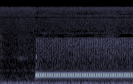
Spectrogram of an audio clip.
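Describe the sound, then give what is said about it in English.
A telephone line tone while calling comes in abruptly after a faint, quiet start and holds as one steady, continuous electronic note to the end. “No way she's picking up. If she does, it's always after one ring.”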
